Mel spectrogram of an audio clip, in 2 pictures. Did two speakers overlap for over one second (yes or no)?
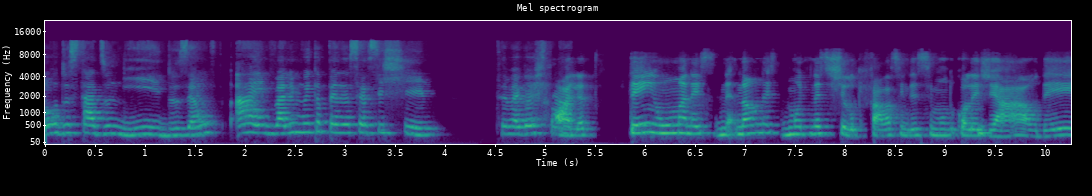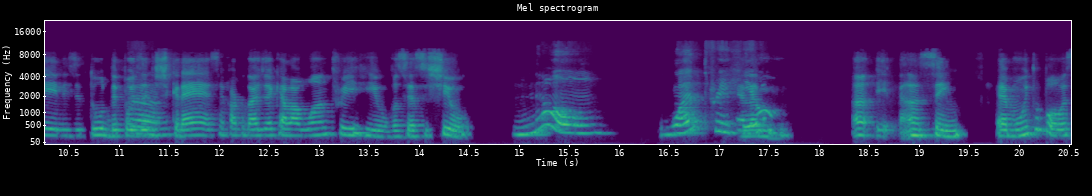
no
